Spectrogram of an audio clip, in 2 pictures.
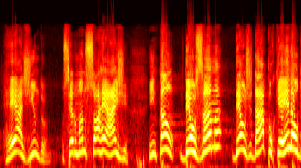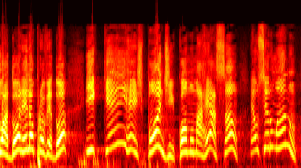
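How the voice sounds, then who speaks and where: A Brazilian pastor preaches in a strikingly high, bright voice. He tells his story animatedly and keeps asking the congregation questions. His voice rings with the long reverb of a church hall. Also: measured pace. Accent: Brazilian Portuguese. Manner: animated, acts out dialogue, asks the congregation questions. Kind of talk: storytelling sermon.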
